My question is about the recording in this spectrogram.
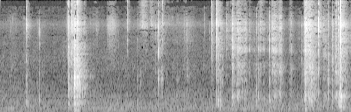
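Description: Scissors cutting the seal of a cardboard gift box, with one loud cut about a second and a half in. This is followed by scattered scraping and rustling of cardboard and packaging as hands work the box open, louder again near the end.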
